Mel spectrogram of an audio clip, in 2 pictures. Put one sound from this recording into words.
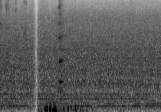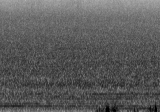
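An acoustic guitar thumps softly as it is handled.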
